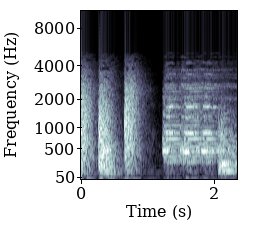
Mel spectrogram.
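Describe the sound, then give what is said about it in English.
Two heavy, thudding footsteps land about half a second apart, loud and close, followed by a sustained droning tonal sound that carries on to the end. “It's almost 8, and now you hear them. Footsteps. Closer. Closer.”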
